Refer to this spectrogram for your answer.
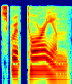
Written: scriptorium

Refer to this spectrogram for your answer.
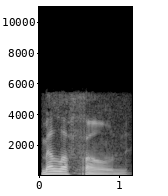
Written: mellophone

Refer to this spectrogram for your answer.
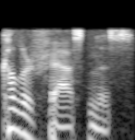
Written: colorfastness

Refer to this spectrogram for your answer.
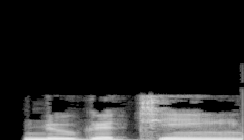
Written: nougatine

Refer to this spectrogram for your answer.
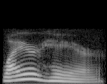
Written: wirehair

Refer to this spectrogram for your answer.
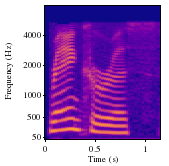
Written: rancorous

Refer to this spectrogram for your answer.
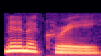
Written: mimicry

